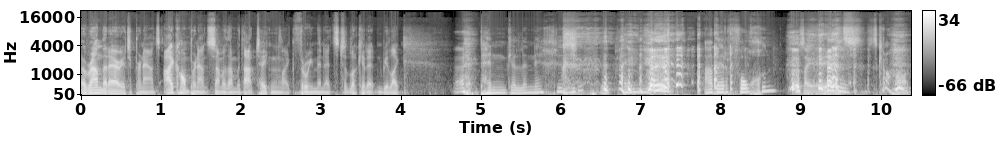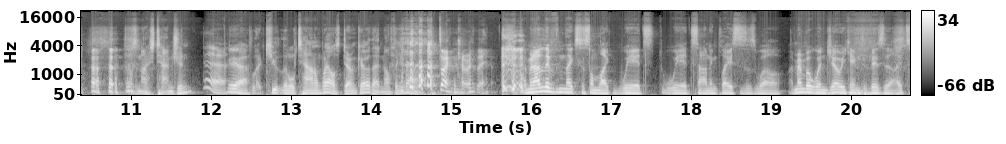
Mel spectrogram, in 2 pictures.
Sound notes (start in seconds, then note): 4.8 speaking foreign language; 5.9 laughing; 7.7 speaking foreign language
